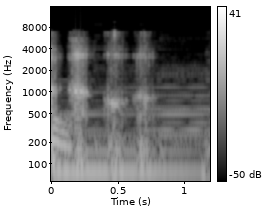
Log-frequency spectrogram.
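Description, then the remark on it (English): A voice imitates a pig, the sow Gemma Bean, giving three quick, nasal snorting grunts in a rough rhythm, moderately loud, trailing off into a low rumble with no other talking. “snorts up at you.”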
